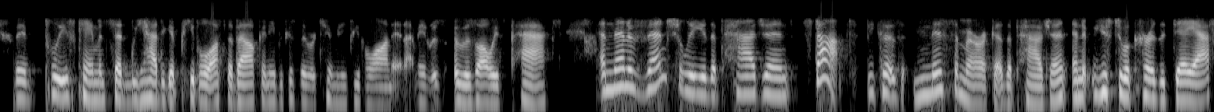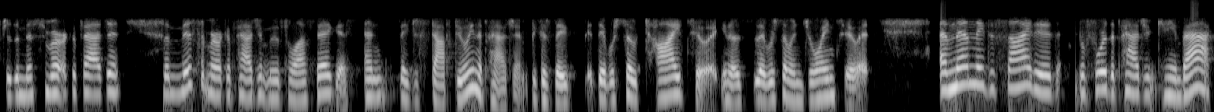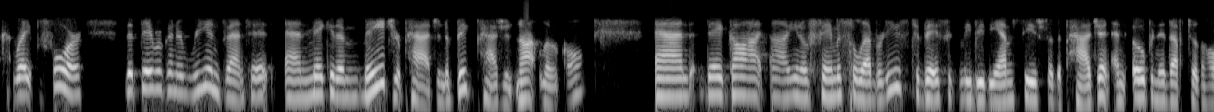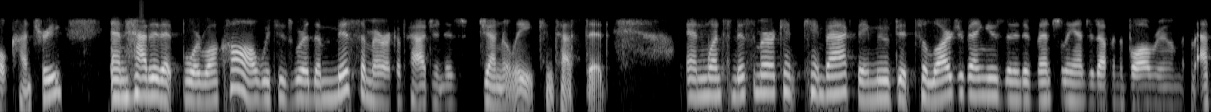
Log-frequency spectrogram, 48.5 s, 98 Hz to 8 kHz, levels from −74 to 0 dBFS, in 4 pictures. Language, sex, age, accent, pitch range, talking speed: English, female, 50-69, American, 155-205 Hz, 215 wpm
